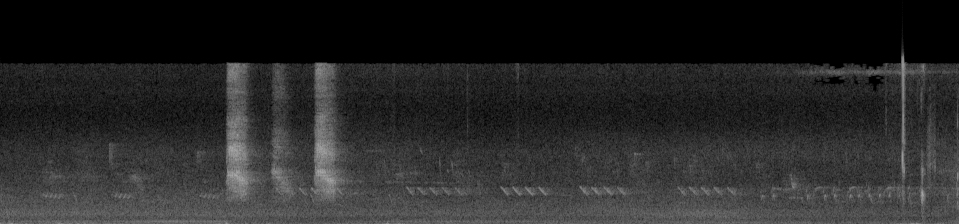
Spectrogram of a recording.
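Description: A small songbird chirping outdoors, repeating short quick trills about once a second over a steady low background rumble, with two brief hisses about two and three seconds in.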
